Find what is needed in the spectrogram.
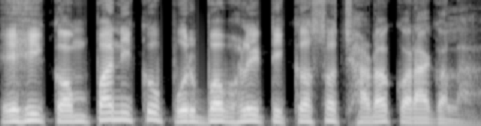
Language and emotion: Odia, neutral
